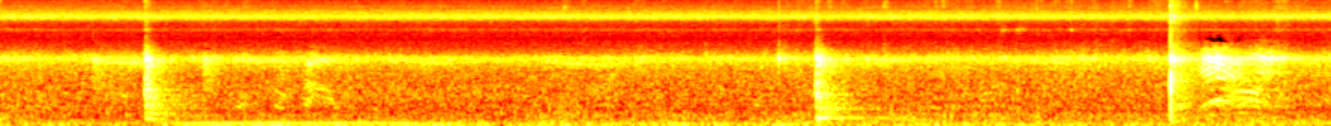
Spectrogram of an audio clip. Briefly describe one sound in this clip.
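A baseball smacks into a catcher's mitt in the distance.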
